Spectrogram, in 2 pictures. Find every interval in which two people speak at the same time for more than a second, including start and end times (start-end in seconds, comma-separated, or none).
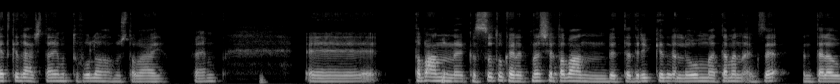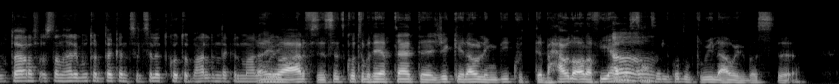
none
